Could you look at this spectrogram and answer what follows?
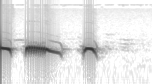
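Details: Spotted dove in the bell-toned 'đồng kim' voice, giving part of a coo phrase: a short note, a long, steady, slightly falling coo, then a brief arched final note. Clean and resonant, with no other sounds.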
